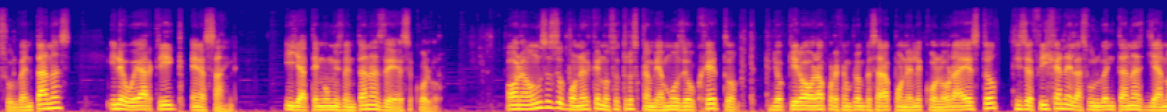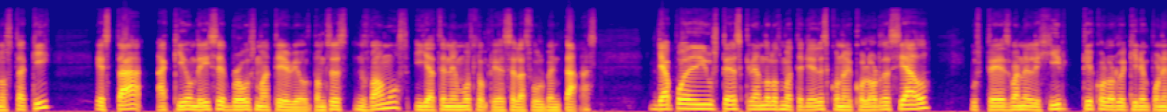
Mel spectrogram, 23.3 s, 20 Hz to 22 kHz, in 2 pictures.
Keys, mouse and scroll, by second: 2.0 click, 3.3-3.8 scroll down 1, 4.3 scroll down 5, 5.0 shift+middle click, 6.3-6.8 scroll down 2, 6.7 click, 7.3 click, 7.5 Tab, 7.7 click, 14.8-16.7 drag.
